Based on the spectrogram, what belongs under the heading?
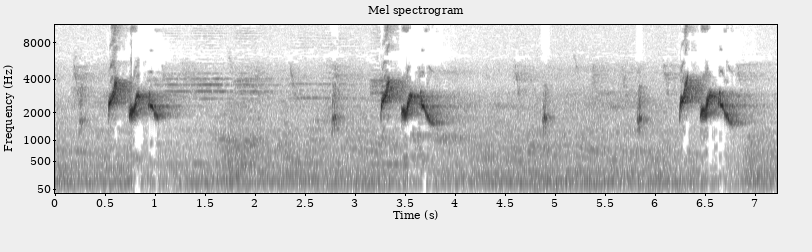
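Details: Red-whiskered bulbul repeating a lively warbled phrase about every three seconds. Each phrase has two or three quick slurred whistles that rise, then dip. Short single chirps fall between phrases over a low background hum.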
